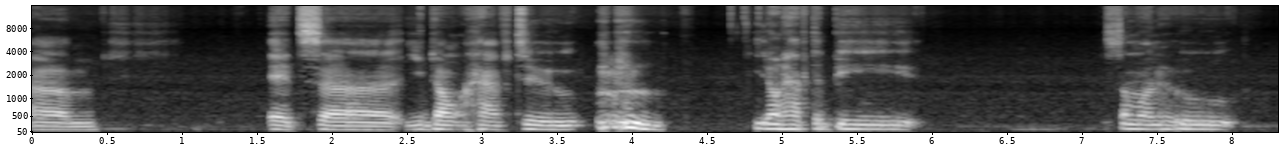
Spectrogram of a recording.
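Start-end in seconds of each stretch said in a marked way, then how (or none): 3.8-8.1 strained, hoarse voice giving out. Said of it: "I'm losing my voice".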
